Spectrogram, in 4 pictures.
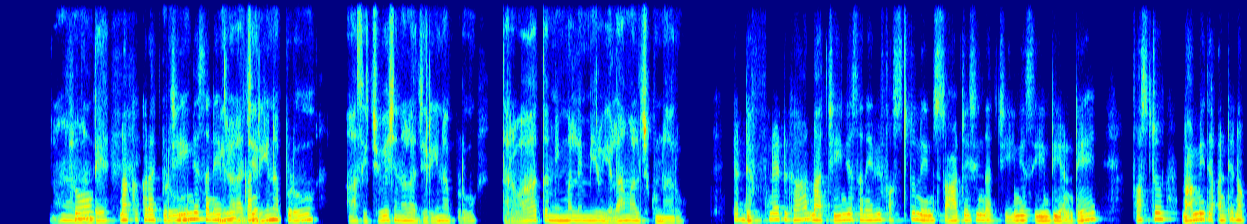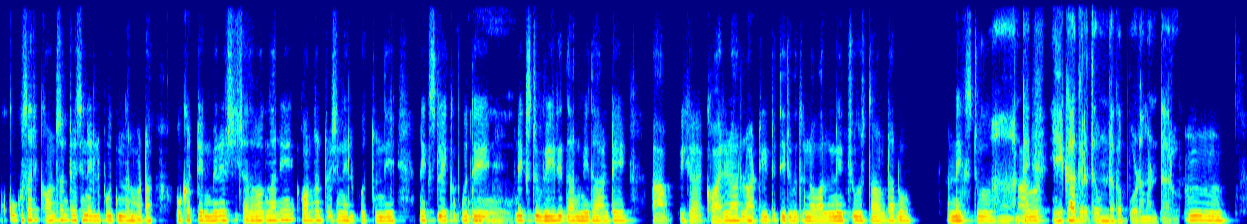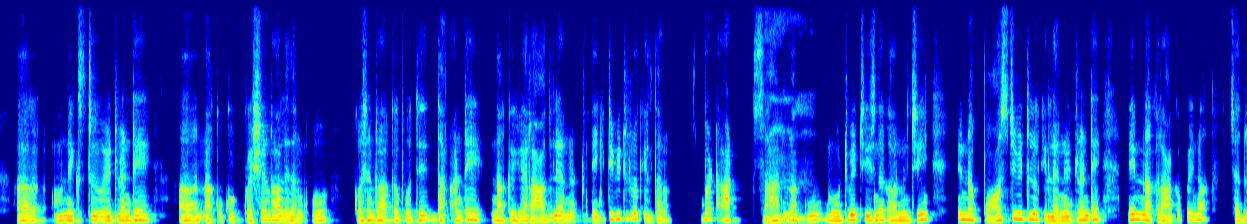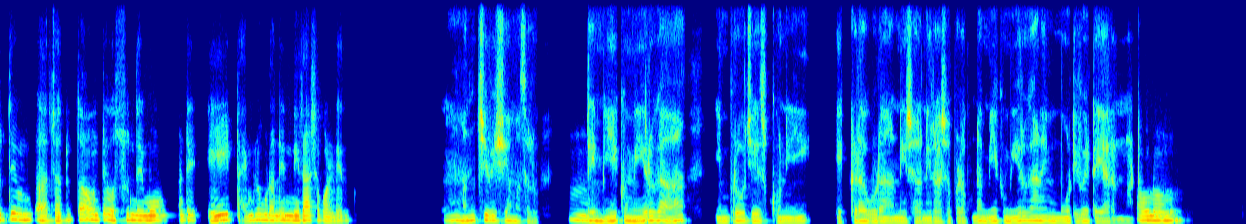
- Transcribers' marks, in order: in English: "సో"; in English: "చేంజెస్"; other background noise; in English: "సిట్యుయేషన్"; in English: "డెఫినిట్‌గా"; in English: "చేంజెస్"; tapping; in English: "ఫస్ట్"; in English: "స్టార్ట్"; in English: "చేంజెస్"; in English: "ఫస్ట్"; in English: "కాన్సంట్రేషన్"; in English: "నెక్స్ట్"; in English: "నెక్స్ట్"; in English: "కారిడార్‌లో"; in English: "క్వశ్చన్"; in English: "క్వశ్చన్"; in English: "బట్"; in English: "సార్"; in English: "మోటివేట్"; in English: "ఇంప్రూవ్"
- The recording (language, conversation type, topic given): Telugu, podcast, మీ పని ద్వారా మీరు మీ గురించి ఇతరులు ఏమి తెలుసుకోవాలని కోరుకుంటారు?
